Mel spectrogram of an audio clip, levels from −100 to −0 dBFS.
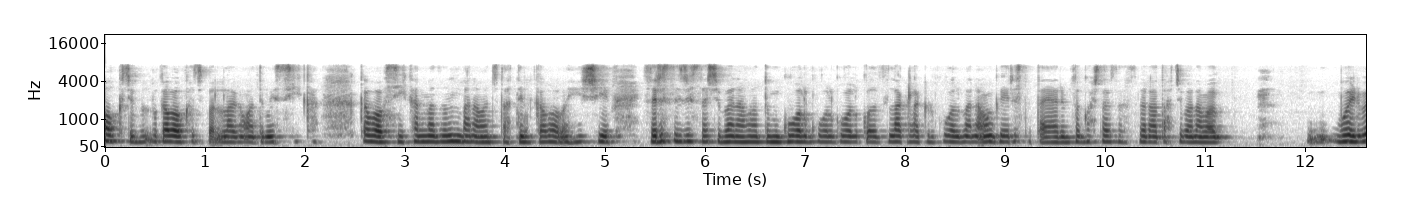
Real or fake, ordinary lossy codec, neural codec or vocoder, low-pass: real; none; none; 7.2 kHz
